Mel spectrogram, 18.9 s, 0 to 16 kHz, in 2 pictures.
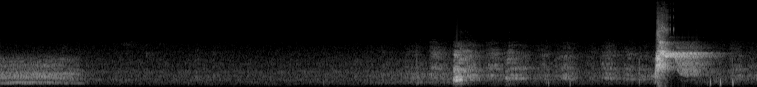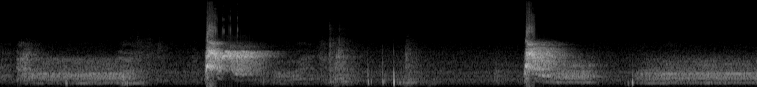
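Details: Saint Bernard Maverick, weighing 85 kg, coaxing a puppy to play: three sharp, loud barks spaced about four seconds apart, with low grumbly growl-like vocalising and rustling in between.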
